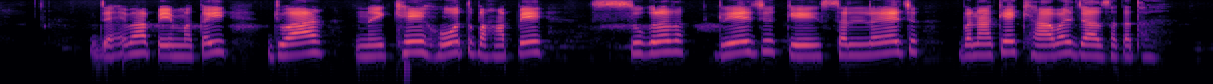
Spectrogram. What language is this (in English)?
Bhojpuri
